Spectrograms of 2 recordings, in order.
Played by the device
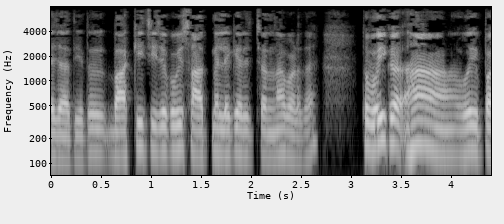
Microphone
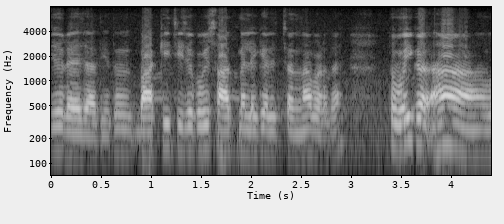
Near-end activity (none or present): none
